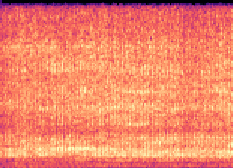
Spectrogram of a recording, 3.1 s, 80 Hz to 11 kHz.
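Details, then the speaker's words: C4 Corvette at a salvage yard, AC bypassed with belt and pulleys removed: fires right up on its own, then loud rough idle with an uneven knock two to three times a second; water pump suspected. "That sounds uh that sounds a little sketchy, but she did fire right up on her own. Got to give her that. Yeah, that sounds like a water pump or something."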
